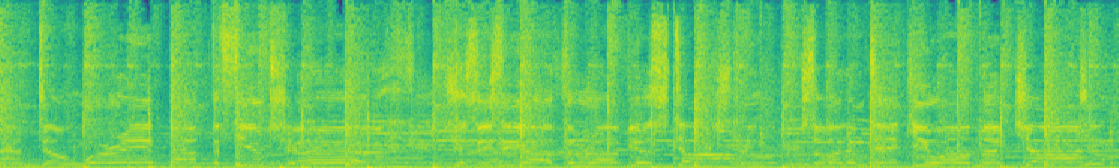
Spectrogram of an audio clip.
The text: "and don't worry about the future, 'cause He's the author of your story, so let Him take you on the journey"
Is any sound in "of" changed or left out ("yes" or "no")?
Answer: no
